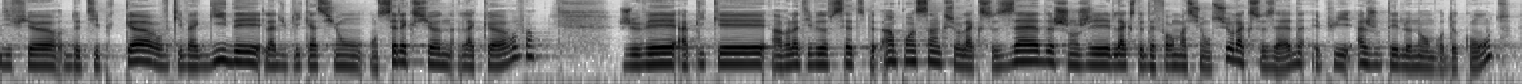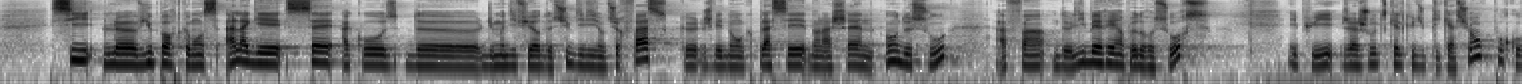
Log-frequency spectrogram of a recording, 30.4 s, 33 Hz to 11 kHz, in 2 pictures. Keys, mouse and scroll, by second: 1.6 click, 2.9 click, 7.2 click, 11.2 click, 13.0 click, 13.2 click, 13.5 click, 13.8 click, 15.7 click, 17.5 click, 22.4 click, 26.0 click, 27.6 click, 28.0 click, 28.1 click, 28.8 click, 29.4 middle click.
